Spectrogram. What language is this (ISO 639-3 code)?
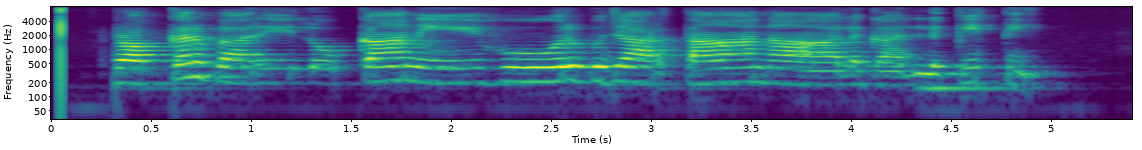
pan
